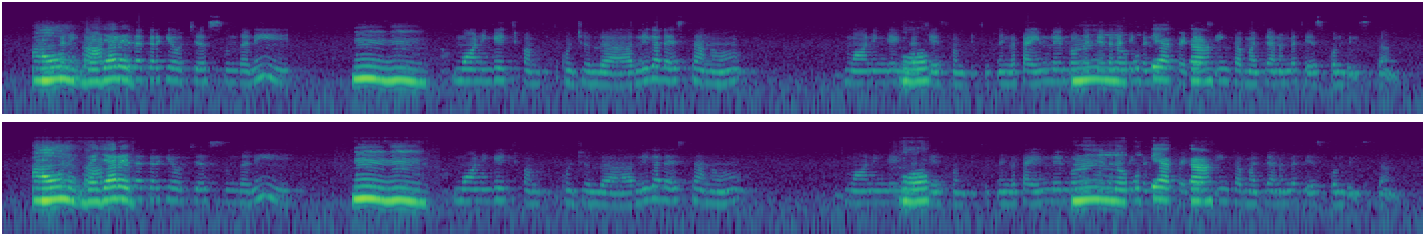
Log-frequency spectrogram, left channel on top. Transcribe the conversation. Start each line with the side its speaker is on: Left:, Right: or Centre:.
Right: అవును
Left: అందుకని ఇంకా
Right: బెజార్
Left: ఆటో ఇంటి దగ్గరకి వచ్చేస్తుందని నీ
Right: ఉ ఉ
Left: మార్నింగే ఇచ్చి పంపిచి కొంచెం అర్లీగా లేస్తాను మార్నింగే ఇంగా
Right: ఓ
Left: చేసి పనిపించేసి ఇంగ టైమ్ లేని రోజైతే
Right: ఉమ్
Left: ఏదన్న టిఫన్
Right: ఓకే
Left: తెచ్చి
Right: అక్క
Left: పెట్టేసి ఇంకా మధ్యాహ్నంగా చేసుకొని పోయిస్తాను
